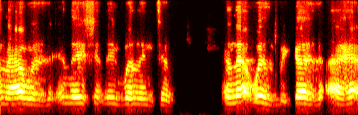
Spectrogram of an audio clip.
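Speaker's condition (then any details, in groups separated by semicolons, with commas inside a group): ALS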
